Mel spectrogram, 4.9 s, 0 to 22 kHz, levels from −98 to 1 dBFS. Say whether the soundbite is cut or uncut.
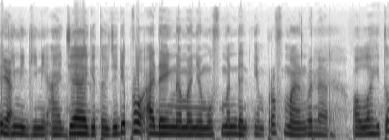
uncut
